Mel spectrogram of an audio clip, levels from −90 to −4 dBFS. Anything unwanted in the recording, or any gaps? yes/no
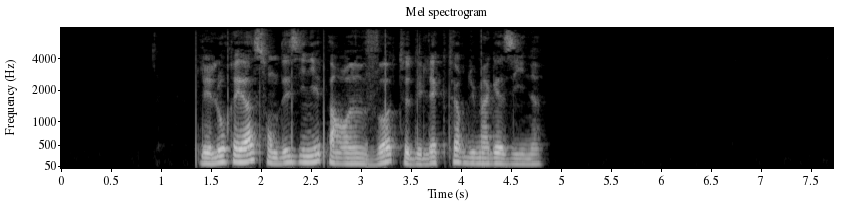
no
